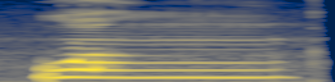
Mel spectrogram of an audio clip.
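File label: "weng", Mandarin Chinese, tone 1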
